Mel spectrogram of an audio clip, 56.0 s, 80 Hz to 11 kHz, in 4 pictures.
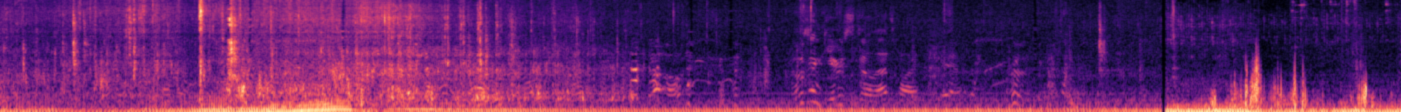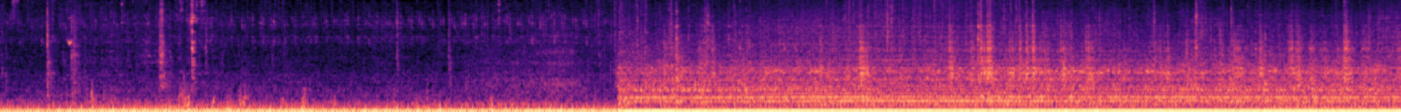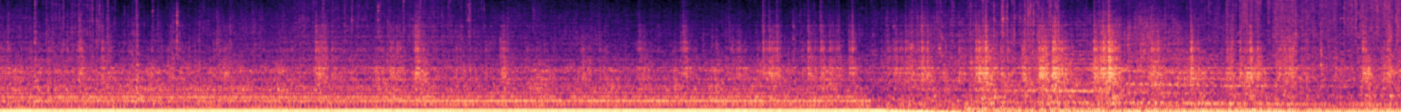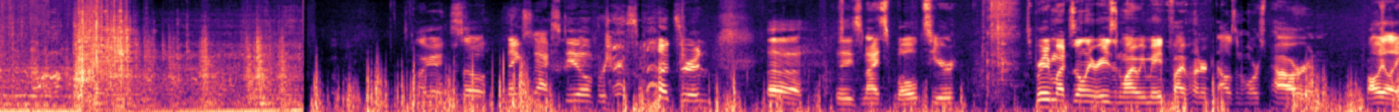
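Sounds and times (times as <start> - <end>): clicks and rattles: 0.0 - 8.2, 12.8 - 45.2
engine running: 0.0 - 56.0.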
